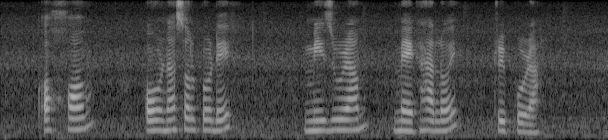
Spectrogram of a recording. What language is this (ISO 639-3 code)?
asm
